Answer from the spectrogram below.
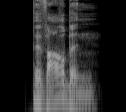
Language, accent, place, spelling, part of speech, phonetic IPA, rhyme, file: German, Germany, Berlin, bewarben, verb, [bəˈvaʁbn̩], -aʁbn̩, De-bewarben.ogg
- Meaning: first/third-person plural preterite of bewerben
